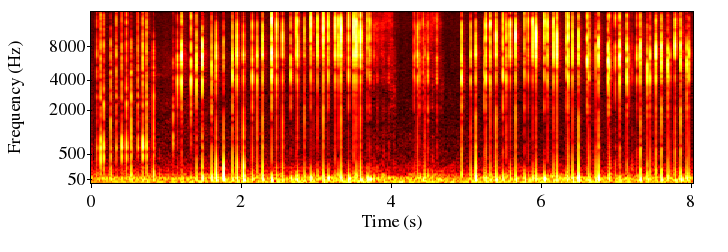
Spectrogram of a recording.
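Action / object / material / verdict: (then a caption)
tap / plastic roll-on deodorant bottle / plastic / none. A small, hollow green and pink Mitchum plastic roll-on deodorant with a plastic cap is held upright and tapped quickly with long acrylic nails. The result is a rapid, uneven run of sharp, bright plastic clicks with a hollow low thump beneath, pausing briefly near the start and again around the middle before the fast tapping resumes.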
